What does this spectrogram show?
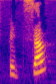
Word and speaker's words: pizza: So again, mispronounced as pizza by many. They go by the spelling, but it has to be pronounced as pizza.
